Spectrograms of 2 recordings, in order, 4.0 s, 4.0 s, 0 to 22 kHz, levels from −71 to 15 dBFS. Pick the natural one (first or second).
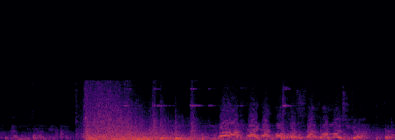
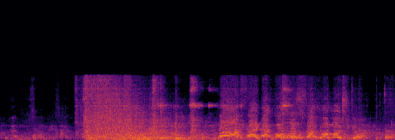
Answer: first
